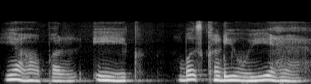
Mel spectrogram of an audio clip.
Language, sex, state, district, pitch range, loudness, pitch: Hindi, female, Uttar Pradesh, Saharanpur, 170-200 Hz, -14 LUFS, 180 Hz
